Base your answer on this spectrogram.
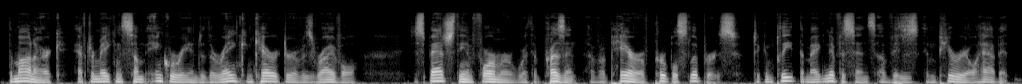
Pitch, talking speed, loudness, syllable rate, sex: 110 Hz, 200 wpm, -18 LUFS, 6.5 syllables/s, male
